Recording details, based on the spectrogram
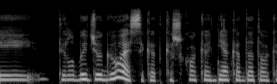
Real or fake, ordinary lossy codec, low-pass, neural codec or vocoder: real; Opus, 64 kbps; 14.4 kHz; none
